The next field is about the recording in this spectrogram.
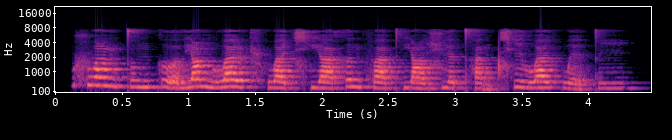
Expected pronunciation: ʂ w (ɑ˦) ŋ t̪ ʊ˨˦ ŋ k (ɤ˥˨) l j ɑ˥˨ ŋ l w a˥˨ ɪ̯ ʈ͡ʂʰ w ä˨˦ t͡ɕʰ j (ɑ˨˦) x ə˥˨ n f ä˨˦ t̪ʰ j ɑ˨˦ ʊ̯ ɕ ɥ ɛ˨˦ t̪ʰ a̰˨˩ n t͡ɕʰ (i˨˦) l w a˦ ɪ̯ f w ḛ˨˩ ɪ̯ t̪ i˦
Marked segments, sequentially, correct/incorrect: incorrect, incorrect, incorrect, incorrect

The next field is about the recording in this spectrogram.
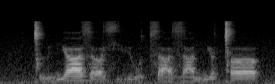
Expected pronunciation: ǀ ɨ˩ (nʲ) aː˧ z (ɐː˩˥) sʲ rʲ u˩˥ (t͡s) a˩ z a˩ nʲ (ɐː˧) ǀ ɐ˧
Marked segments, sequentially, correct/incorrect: correct, incorrect, correct, incorrect

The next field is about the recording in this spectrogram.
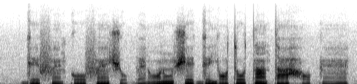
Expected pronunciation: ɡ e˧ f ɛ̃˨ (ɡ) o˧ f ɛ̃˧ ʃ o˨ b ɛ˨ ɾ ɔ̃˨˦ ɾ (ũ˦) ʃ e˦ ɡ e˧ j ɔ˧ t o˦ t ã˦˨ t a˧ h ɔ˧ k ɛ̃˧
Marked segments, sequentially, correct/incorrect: incorrect, correct

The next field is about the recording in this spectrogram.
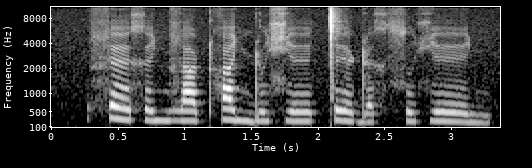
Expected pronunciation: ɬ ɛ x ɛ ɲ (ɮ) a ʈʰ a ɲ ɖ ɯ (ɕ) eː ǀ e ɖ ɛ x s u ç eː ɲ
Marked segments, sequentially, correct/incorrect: correct, correct

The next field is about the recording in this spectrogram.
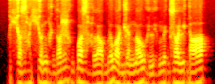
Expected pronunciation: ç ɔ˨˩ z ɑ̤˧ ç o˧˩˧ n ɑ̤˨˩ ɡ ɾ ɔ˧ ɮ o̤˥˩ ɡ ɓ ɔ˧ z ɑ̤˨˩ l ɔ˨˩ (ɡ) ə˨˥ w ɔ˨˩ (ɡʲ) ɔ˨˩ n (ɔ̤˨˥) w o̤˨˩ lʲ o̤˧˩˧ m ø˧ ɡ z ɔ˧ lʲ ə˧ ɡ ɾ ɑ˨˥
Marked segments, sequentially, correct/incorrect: incorrect, correct, incorrect

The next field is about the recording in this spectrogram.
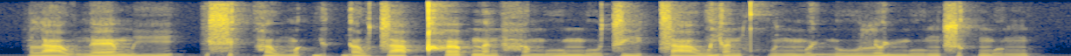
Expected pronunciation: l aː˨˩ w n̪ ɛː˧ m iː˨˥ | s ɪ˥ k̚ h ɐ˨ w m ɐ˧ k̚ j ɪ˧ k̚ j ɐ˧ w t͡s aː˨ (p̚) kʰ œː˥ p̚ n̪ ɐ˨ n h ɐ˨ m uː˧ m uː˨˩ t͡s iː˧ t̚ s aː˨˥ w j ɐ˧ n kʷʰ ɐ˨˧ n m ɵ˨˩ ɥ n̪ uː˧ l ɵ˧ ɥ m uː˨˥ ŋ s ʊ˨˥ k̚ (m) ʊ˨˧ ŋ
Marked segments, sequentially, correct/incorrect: correct, correct

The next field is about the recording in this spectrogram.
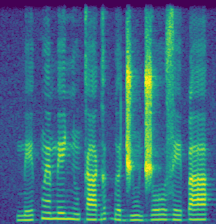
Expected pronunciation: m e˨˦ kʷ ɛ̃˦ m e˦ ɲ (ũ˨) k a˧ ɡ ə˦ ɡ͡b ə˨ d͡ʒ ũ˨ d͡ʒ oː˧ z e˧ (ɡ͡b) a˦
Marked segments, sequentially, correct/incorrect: incorrect, incorrect

